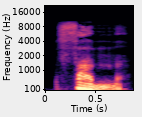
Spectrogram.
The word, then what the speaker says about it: femmes: s at the end, and as we said, you don't pronounce it, so you get des femmes.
